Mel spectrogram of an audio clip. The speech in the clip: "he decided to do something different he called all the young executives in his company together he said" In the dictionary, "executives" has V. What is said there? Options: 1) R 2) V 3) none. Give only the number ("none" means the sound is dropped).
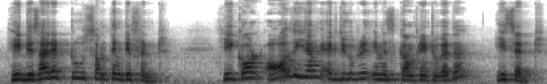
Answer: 3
